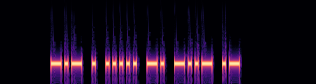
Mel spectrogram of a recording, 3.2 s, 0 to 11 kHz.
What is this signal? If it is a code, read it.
Morse code, heard as a keyed tone, about 36 wpm, 700 Hz. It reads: KE5NXA
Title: USA Call Signs - 6 Characters - 3x Character Spacing - 35wpm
